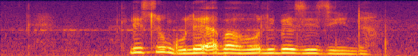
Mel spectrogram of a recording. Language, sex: Zulu, female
